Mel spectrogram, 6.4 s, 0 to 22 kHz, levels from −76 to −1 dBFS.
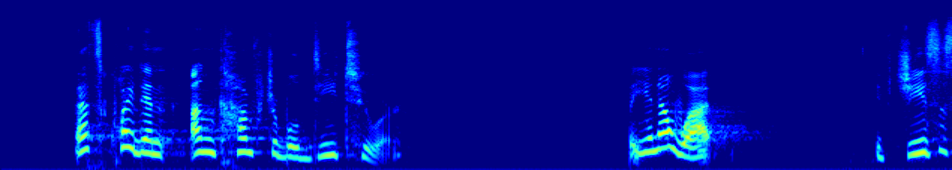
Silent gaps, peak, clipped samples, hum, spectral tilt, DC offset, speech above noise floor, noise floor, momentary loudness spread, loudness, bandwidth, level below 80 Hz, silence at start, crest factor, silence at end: none; -18 dBFS; under 0.1%; none; -2.5 dB/octave; under 0.1%; 45 dB; -81 dBFS; 16 LU; -36 LUFS; 16 kHz; -84 dBFS; 0.5 s; 22 dB; 0 s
